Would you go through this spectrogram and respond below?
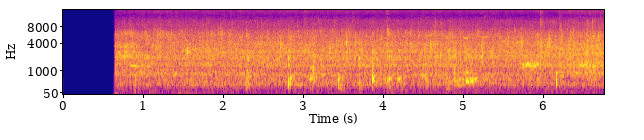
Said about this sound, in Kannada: ಅದು ಸ್ವಲ್ಪ ಚೆನ್ನಾಗಿ ಮಿಕ್ಸ್ ಆಗಿ ಎಣ್ಣೆಯಲ್ಲೇ ರೋಸ್ಟ್ ಆಗಬೇಕು.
